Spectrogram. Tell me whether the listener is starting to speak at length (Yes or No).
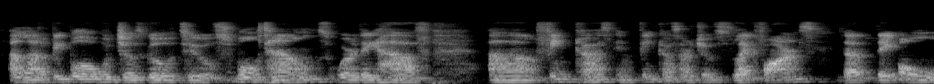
No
